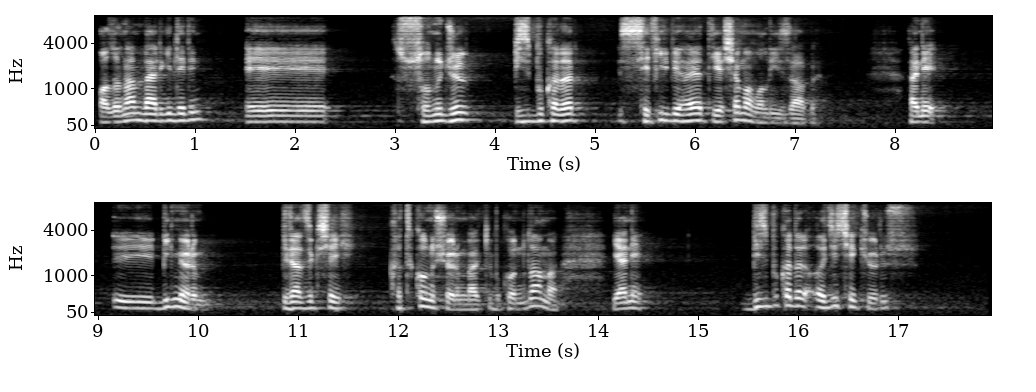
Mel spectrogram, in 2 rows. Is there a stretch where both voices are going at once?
No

